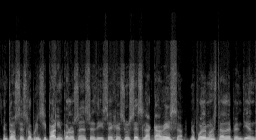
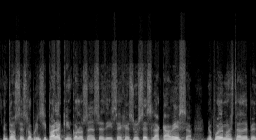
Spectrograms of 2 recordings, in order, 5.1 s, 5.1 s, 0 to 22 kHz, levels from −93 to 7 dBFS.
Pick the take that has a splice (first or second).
first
